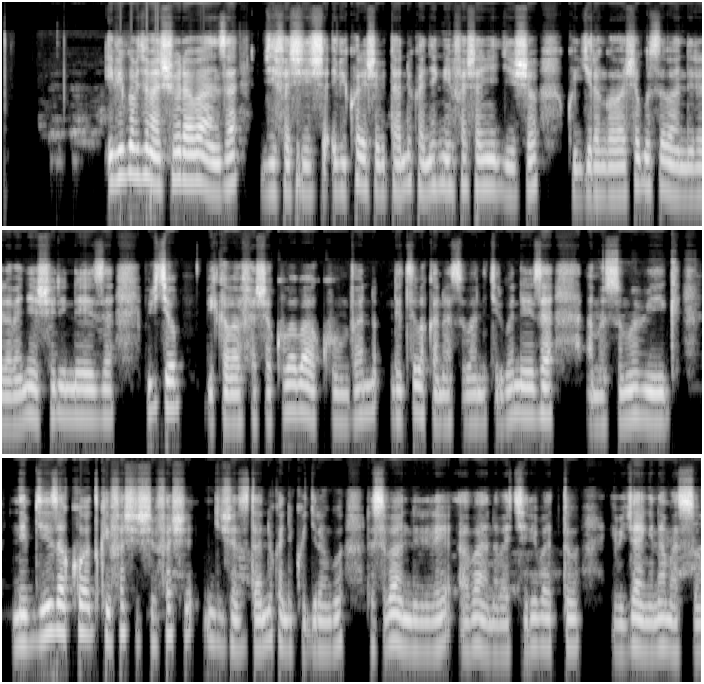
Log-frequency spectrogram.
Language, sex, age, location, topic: Kinyarwanda, male, 25-35, Nyagatare, education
